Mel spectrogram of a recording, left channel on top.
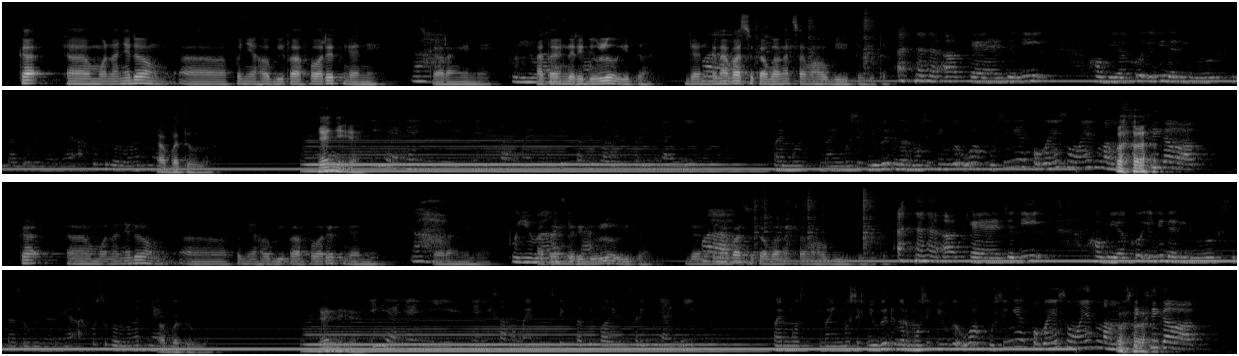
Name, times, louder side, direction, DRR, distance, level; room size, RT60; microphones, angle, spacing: voice 1, 0.2-3.8 4.3-4.9 5.3-6.5 6.8-8.7 13.9-14.4 15.5-16.0 23.5-23.9, left 7 dB, 70° left, 0.4 m, -35 dB
voice 2, 4.1-4.5 5.1-5.9 7.0-7.4 8.9-14.2 16.0-19.3 19.6-19.8 20.1-24.3, right 2 dB, 70° right, 1.2 m, -41 dB
sound 1, 6.9-23.1, right 7 dB, 35° right, 0.4 m, -39 dB
sound 2, 7.5-12.1, right 3 dB, 90° right, 3.0 m, -57 dB
Wind instrument woodwind instrument, 15.3-20.0, left 1 dB, 10° left, 0.9 m, -36 dB
10.0 x 4.9 x 3.3 m
head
